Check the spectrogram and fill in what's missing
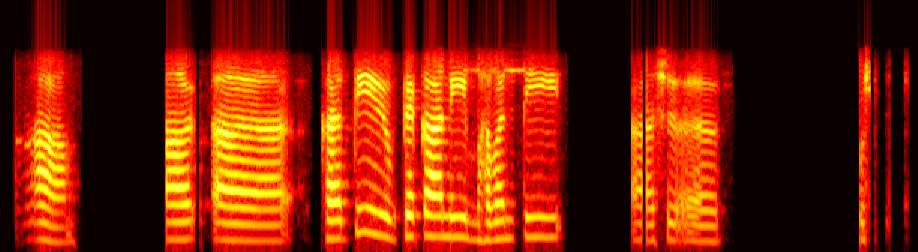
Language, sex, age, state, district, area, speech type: Sanskrit, female, 45-60, Tamil Nadu, Chennai, urban, conversation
